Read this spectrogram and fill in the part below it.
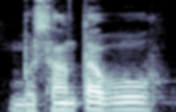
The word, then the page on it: bwsañ tabú: apatani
